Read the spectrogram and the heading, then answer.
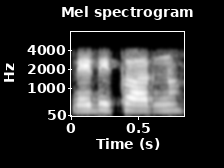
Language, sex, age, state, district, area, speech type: Kannada, female, 30-45, Karnataka, Uttara Kannada, rural, conversation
